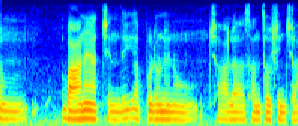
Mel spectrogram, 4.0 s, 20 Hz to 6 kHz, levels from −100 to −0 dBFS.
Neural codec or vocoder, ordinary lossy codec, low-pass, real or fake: none; none; 5.4 kHz; real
